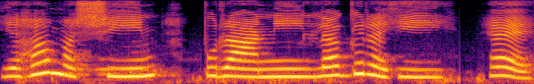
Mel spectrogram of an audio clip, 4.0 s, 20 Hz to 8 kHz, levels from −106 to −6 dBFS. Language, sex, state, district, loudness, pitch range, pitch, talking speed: Hindi, female, Madhya Pradesh, Dhar, -14 LUFS, 280-315 Hz, 295 Hz, 90 wpm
